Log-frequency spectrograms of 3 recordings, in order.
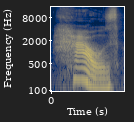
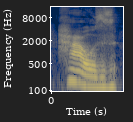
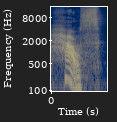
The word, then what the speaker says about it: how's: so we just say house watch the pronunciation of this because it's ends with a z sound it's not house that's what we live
